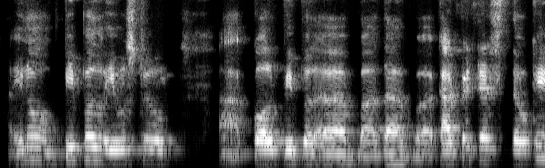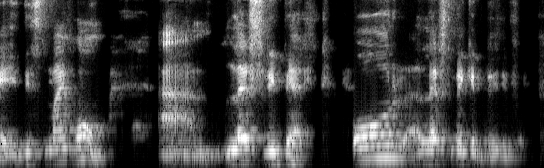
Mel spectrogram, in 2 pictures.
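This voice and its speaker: A man's fairly high voice in a Bengali accent, fairly slow in pace, with very wide pitch swings. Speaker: interior design consultant. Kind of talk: interview. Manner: halting.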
